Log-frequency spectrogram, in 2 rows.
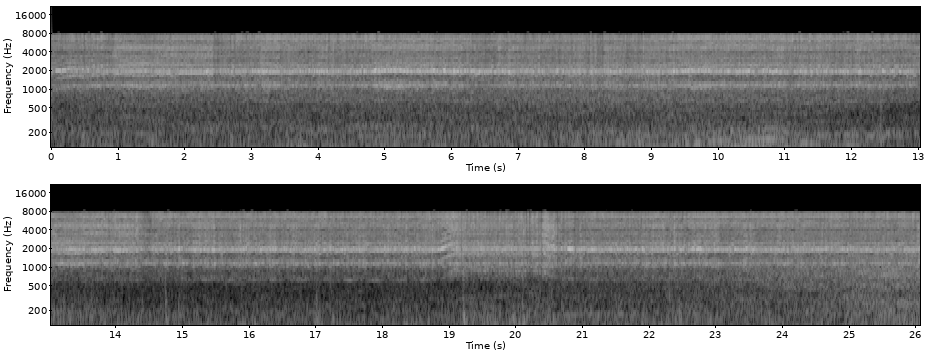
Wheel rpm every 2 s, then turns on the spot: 150, 160, 170, 160, 160, 160, 160, 160, 160, 190, 190, 160, 160.
none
